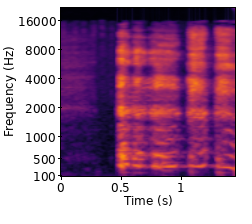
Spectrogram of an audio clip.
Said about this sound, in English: Let me clear my throat.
